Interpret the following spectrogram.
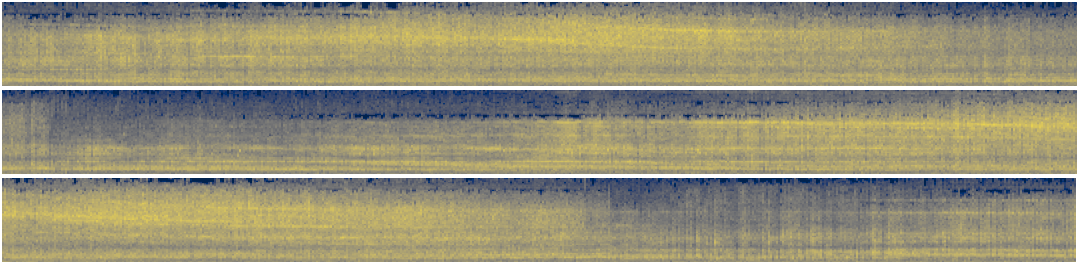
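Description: Airplane engine noise: a steady, loud rushing with a slow whooshing sweep that dips in pitch and climbs back, like a plane passing overhead. The sweep happens twice, about sixteen seconds apart, as if the same recording repeats.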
